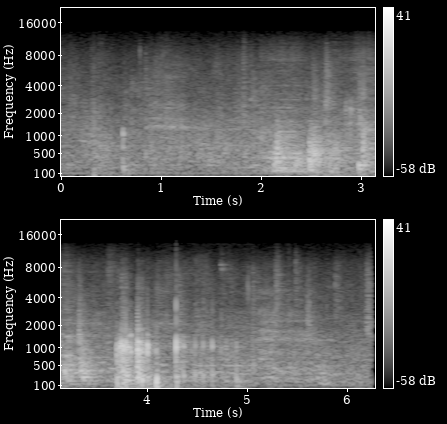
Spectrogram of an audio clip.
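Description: Room noise in a meeting hall: indistinct voices talking low, loudest in the middle, with a few light knocks and shuffles of people moving at the tables.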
